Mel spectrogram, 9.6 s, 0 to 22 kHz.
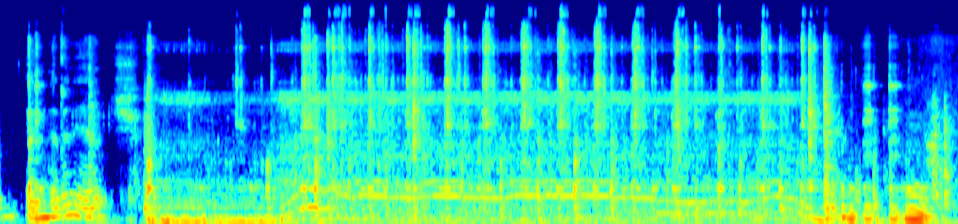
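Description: A sewing machine stitches a row 1/8 inch from a line on a bag pattern, with a steady, fast mechanical whir and rhythmic clatter running for several seconds, close up, with a voice talking briefly at the start and end.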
